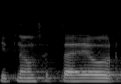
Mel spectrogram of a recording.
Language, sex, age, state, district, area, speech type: Hindi, male, 30-45, Uttar Pradesh, Prayagraj, urban, spontaneous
